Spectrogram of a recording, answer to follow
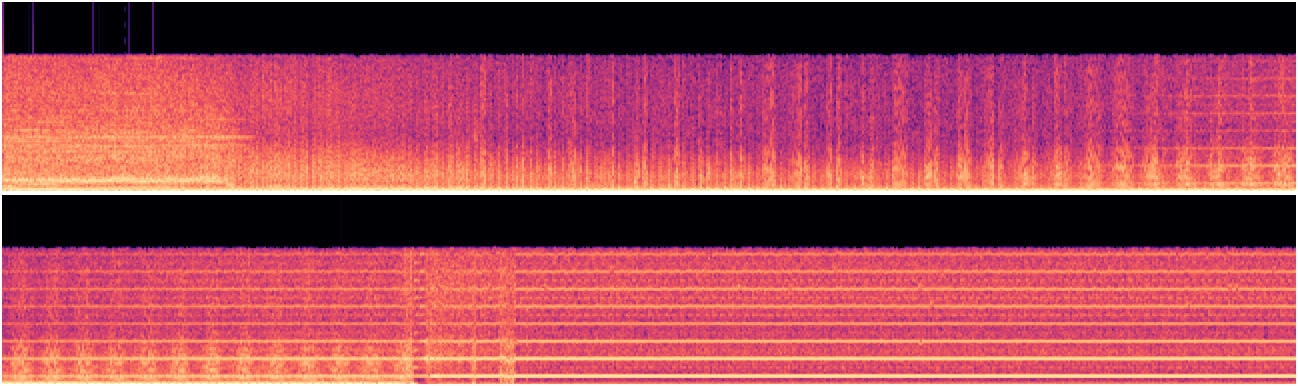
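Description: Harsh noise music: a loud, dense wall of distorted noise over a heavy low drone. About ten and a half seconds in it drops abruptly to a single steady, buzzing high tone.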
